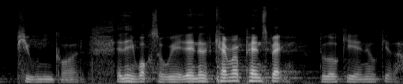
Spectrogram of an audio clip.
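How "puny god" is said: put-on monster voice, whispered. Retelling a film scene where Hulk speaks after smashing Loki: imitating Hulk whispering. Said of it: "he whispers".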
